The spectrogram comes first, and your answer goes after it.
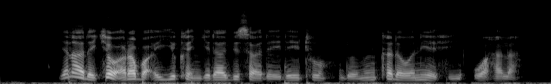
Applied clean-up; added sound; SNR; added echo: neural mask model Resemble Enhance denoiser.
